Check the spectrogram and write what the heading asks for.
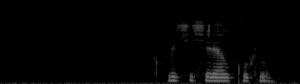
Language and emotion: Russian, neutral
